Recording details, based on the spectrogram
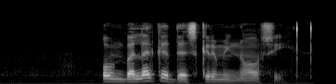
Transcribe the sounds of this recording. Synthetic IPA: ɔnbələkədəskrəminɑːsḭ

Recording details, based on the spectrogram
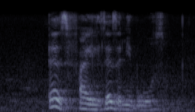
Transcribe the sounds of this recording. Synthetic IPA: ezifajilizɛzemiɓuːzɔ

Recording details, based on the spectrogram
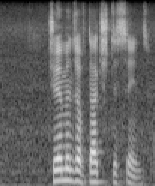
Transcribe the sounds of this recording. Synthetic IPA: d͡ʒɛːmə̃nzɔvdat͡ʃdisɛ̃nt

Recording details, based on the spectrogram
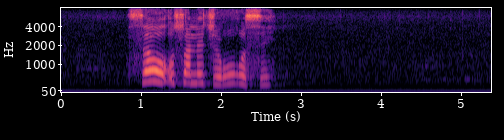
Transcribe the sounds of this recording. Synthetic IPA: seɔʔʊswanet͡ʃʼɪɣʊɣʊsɪ

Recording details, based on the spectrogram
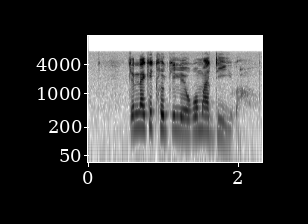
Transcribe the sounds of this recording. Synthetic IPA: kʼɪnakʼɪt͡ɬʰokʼileɣʊmadiːba̰

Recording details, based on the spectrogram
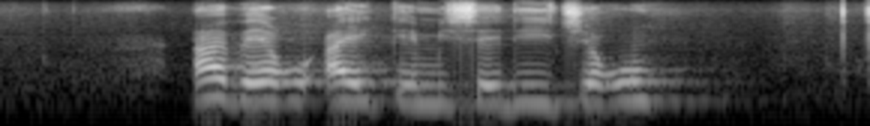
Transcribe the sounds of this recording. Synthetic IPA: abɛɣʊʔaɪkʼemiʃedit͡ʃʼeɣʊ

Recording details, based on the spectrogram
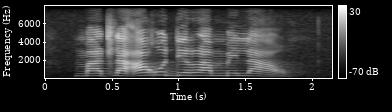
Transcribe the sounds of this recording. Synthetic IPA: mat͡ɬʼaʔaɣʊdiramɪlaːɔ

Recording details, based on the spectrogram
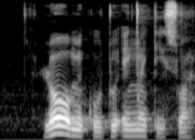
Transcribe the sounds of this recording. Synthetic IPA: lɔwɔmiɡ̥ʱud̥ʱuʔɛŋ͡ǀed̥ʱiːswa

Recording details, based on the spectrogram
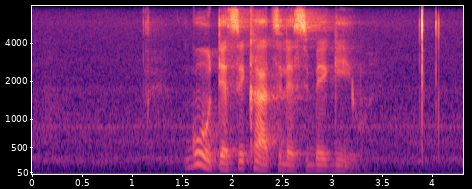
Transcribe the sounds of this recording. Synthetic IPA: k̬utʼesikʰatʰilesiɓek̬iːwɛ

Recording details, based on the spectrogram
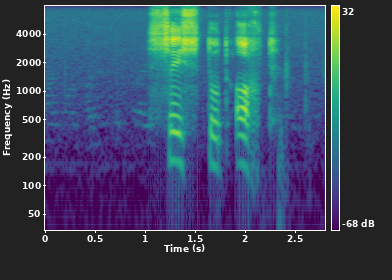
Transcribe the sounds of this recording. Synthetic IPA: sɛstɔtʰɐχt

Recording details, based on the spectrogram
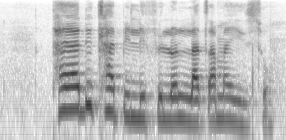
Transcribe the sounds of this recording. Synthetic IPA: tʰajadit͡ɬʰapʼɪlɪfɪlɔl̩lat͡samaiːsɔ̰

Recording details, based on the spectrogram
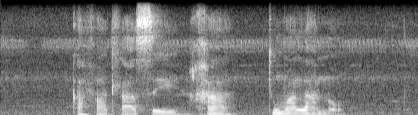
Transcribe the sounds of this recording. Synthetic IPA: kʼafat͡ɬʼasɪχa | tʼumalaːnɔ̰

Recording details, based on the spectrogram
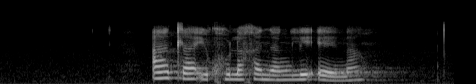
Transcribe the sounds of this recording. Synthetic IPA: at͡ɬʼaiq͡χʰʊlaχaɲaŋ̩lɪʔɛːna

